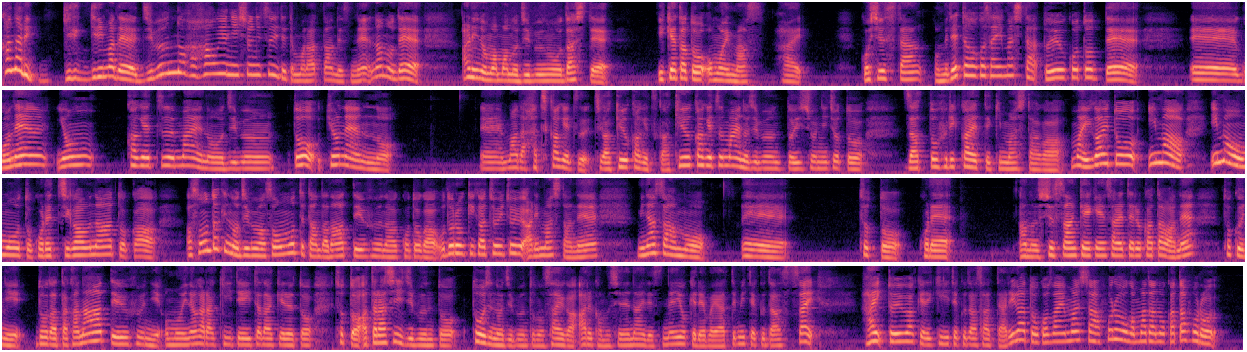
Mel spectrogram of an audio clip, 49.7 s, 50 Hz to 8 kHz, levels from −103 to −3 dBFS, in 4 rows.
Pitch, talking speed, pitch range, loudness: 205 Hz, 390 characters per minute, 180-260 Hz, -27 LUFS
